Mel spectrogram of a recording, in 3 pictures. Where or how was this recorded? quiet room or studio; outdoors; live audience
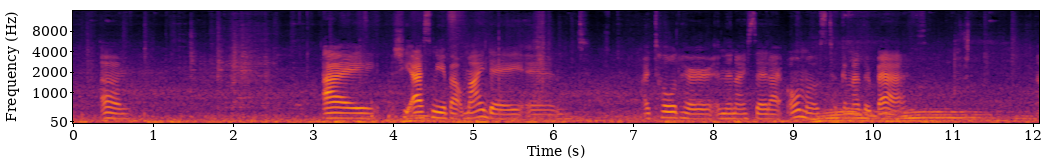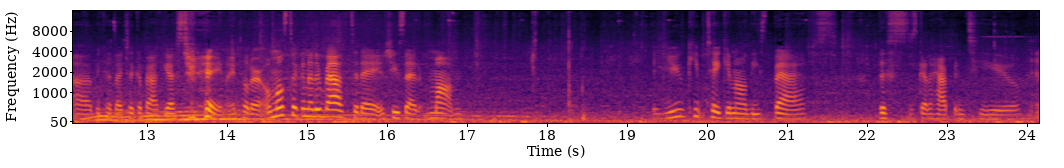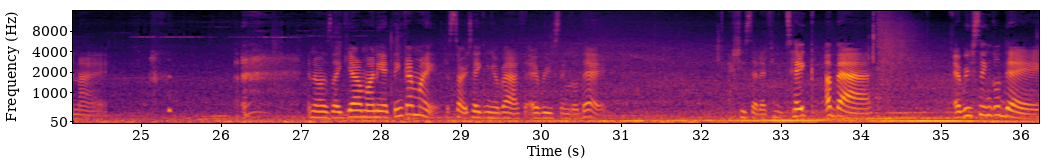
outdoors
